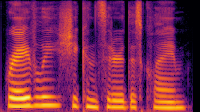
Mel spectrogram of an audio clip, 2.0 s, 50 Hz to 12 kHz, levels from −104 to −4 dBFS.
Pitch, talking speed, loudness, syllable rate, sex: 215 Hz, 150 wpm, -18 LUFS, 5.3 syllables/s, female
